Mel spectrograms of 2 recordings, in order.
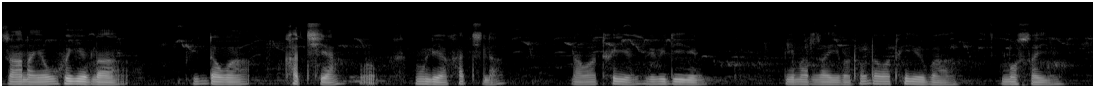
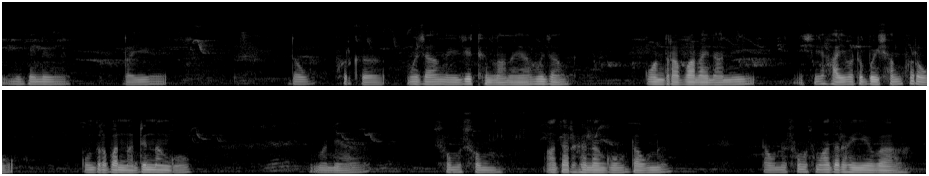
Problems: low volume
